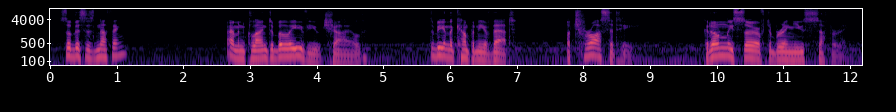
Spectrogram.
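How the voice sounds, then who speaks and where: Man playing a slow, pious zealot. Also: mid-range voice, lightly acted. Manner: solemn, preachy, measured. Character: male religious zealot, sternly pious and condescending, craving favour. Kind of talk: scripted audio roleplay, ASMR drama.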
